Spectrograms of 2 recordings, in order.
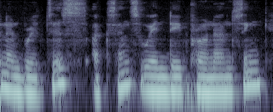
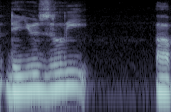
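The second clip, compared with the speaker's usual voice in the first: ordinary talk, nothing marked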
